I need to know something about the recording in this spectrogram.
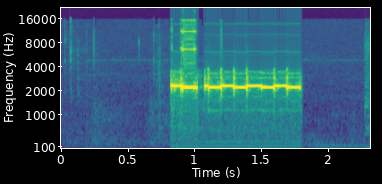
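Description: Brazilian electronic voting machine (urna eletrônica) sounding its confirmation beep after the CONFIRMA key is pressed: a loud, high, fast-warbling beep lasting about a second that cuts off suddenly, the signal that the vote has been recorded.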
